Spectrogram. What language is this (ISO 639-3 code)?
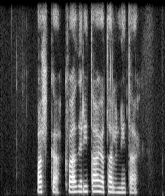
isl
